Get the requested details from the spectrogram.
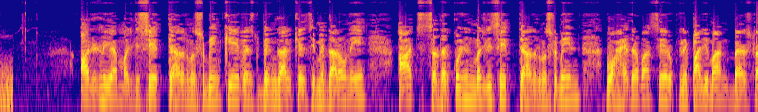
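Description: A man speaks steadily and clearly, close to a microphone.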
